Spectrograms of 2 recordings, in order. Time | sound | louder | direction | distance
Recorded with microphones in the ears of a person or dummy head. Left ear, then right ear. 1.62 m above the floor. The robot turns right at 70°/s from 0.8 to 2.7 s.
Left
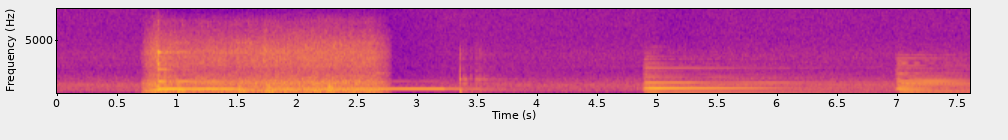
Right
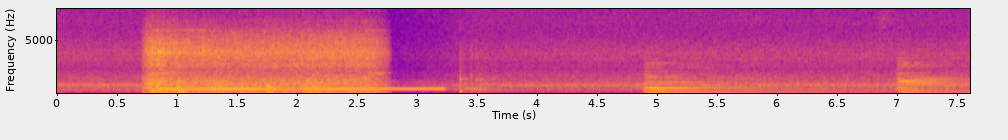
0.8 | a clink | left 1 dB | 155° left | 3 m
3.4 | tapping | right 1 dB | 5° left (ahead or behind) | 4 m
4.9 | a piano | left 3 dB | 5° left (ahead or behind) | 2.0 m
